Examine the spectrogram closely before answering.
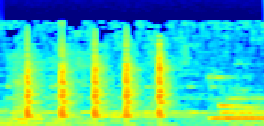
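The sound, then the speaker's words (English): Five firm, evenly spaced knocks on the wooden door of a dark, ramshackle house at night, fairly loud, followed by a steady low droning tone as the knocking stops. “Well, I'll try the door.”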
